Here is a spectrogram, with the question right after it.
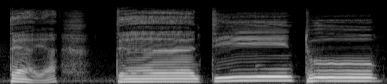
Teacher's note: huruf berasal dari ujung lidah menyentuh pangkal gigi seri atas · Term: huruf dal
